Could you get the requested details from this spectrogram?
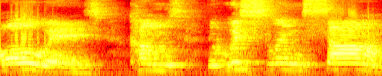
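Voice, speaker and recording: A man talking at a very slow pace over noticeable background noise. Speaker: poet. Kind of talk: poetry reading.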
